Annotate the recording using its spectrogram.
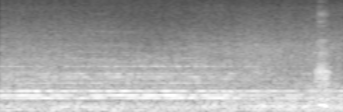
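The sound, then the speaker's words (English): A train sounds continuously, its steady horn-like tones held over a low rumbling drone for the whole few seconds, fairly loud and even, with no one talking. “I thought it was a sea train.”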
